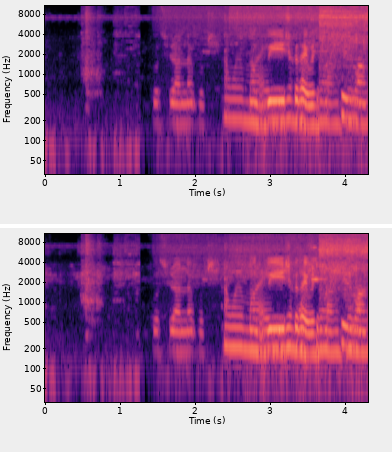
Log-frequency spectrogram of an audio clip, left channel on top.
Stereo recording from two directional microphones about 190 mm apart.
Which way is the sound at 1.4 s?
Centre (ahead or behind).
